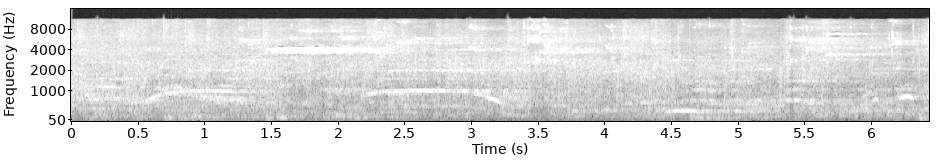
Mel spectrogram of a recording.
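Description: A basketball being dribbled on a gym's hardwood floor during a game, with players' voices ringing in the large hall.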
